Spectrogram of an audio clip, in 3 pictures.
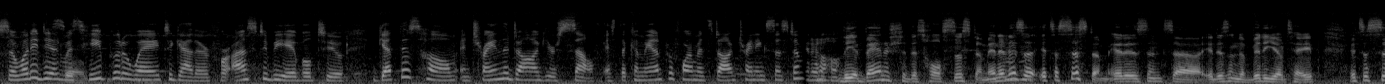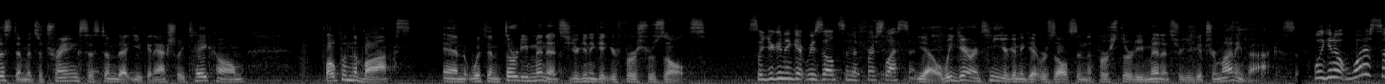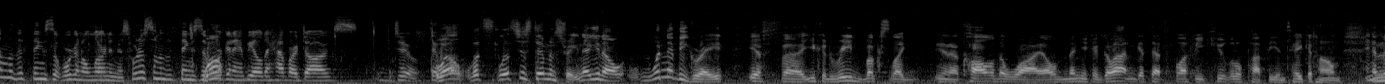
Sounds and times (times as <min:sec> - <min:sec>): Speech: 0:00.0 - 0:03.2, 0:03.9 - 0:16.3, 0:21.6 - 0:41.5.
